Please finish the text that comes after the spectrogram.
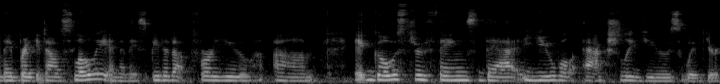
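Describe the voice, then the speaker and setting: Low-pitched, creaky-voiced woman explaining casually. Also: a little mellow. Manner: conversational, explanatory. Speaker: homeschooling mom reviewer. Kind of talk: casual product review talk to camera. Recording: clear background noise with low rumble.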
